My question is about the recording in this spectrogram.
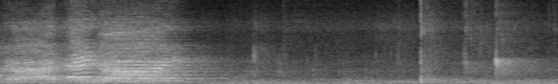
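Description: A group of students' voices sounding together in unison, breaking off about a second and a half in, then two short knocks near the end.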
